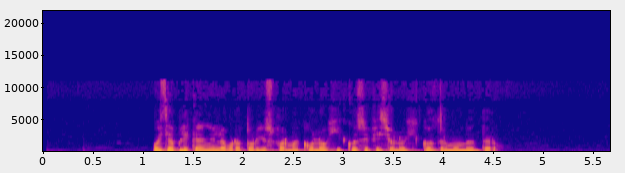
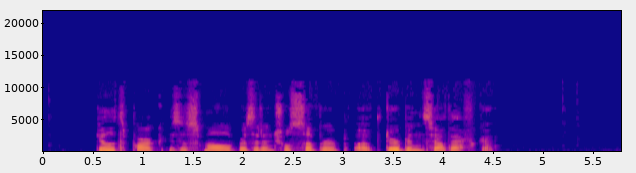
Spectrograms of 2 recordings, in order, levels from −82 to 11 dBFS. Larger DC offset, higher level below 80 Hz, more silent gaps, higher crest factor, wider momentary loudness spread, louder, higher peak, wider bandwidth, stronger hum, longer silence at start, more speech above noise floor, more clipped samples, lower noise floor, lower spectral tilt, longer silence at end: neither; first, -48 dBFS vs -58 dBFS; neither; about the same, 18 dB vs 22 dB; second, 6 LU vs 12 LU; first, -18 LUFS vs -25 LUFS; first, 0 dBFS vs -4 dBFS; about the same, 11.5 kHz vs 11.5 kHz; neither; first, 1.1 s vs 0.55 s; about the same, 52 dB vs 52 dB; neither; second, -69 dBFS vs -76 dBFS; first, -8.5 dB/octave vs -6 dB/octave; second, 1.15 s vs 1.3 s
